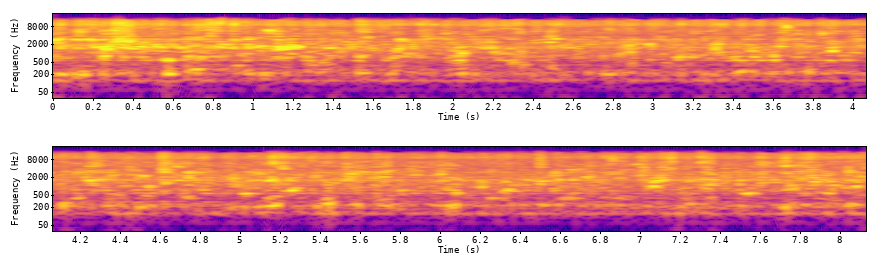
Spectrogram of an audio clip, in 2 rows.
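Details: Drummond 63319 utility pump after cleaning clay from the impeller and reinstalling with upgraded prefilter bag: steady splashing gushing water with no surging, sputtering or rattle; pump moving water freely.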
